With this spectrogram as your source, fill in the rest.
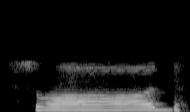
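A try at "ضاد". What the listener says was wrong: नहीं स्वा नहीं, SAW सौ, इसी पैटर्न पे जाए,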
